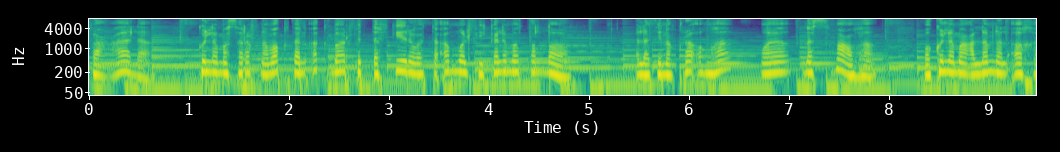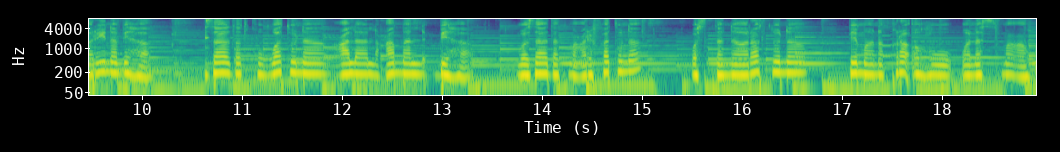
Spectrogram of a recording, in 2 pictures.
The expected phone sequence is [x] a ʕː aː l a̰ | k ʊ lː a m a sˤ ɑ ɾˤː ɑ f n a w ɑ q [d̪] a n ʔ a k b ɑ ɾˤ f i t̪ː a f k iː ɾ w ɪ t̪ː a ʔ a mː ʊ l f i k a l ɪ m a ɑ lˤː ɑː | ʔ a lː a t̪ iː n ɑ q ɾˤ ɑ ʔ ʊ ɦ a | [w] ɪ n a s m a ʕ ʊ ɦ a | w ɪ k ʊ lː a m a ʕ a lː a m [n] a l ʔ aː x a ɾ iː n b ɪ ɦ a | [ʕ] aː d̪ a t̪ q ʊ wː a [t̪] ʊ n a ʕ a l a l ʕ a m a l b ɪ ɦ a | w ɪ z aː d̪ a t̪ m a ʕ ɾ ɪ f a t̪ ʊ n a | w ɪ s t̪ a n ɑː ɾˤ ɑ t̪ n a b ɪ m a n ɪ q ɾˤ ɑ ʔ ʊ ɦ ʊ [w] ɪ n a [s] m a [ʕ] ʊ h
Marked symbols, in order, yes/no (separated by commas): no, no, yes, yes, no, yes, yes, yes, yes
